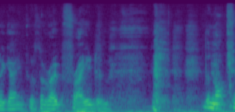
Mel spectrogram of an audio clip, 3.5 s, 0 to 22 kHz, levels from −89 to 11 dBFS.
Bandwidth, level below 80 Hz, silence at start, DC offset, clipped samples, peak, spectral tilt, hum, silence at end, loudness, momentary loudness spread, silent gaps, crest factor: 19 kHz; -36 dBFS; 0 s; under 0.1%; under 0.1%; -10 dBFS; -6.5 dB/octave; none; 0 s; -28 LUFS; 20 LU; none; 16 dB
